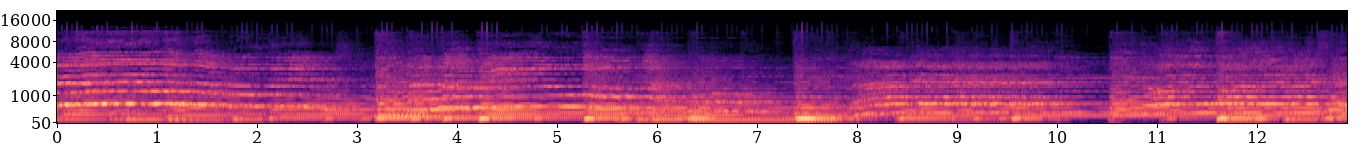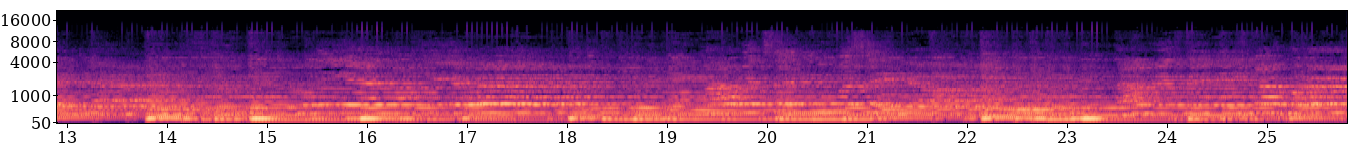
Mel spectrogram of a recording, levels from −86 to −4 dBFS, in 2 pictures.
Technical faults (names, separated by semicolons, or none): resampler restarted on every block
